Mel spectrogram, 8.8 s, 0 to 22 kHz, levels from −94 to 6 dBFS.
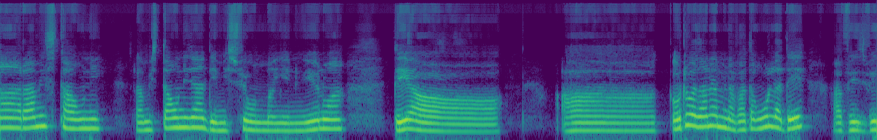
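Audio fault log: Throughout, Opus compression: the speech carries a plainly audible grainy, rough texture, with tonal parts of the sound turning noisy rather than swirling, yet the bandwidth stays full, reaching about 20.1 kHz. This is likely Opus in its CELT music mode at a low rate, which fits roughly 16 kbps: each band's energy is kept, but bands short of bits are filled by folding lower bands or with noise, so detail becomes grit instead of holes.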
